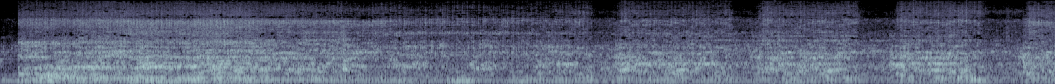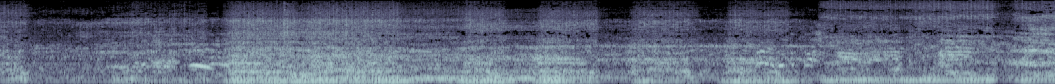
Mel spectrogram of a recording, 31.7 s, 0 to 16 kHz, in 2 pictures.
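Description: Diesel engine of a Powertrac 434 DS Plus tractor running under load as it pulls a trolley loaded with mud, growing louder about two-thirds of the way through. Men's voices are heard over it.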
